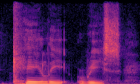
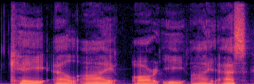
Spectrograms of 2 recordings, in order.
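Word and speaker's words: Kali Reis: The lead actress, her name is KaliReis. KaliReis. KaliReis. I pronounce it Kali a couple of times because I'm an idiot.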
